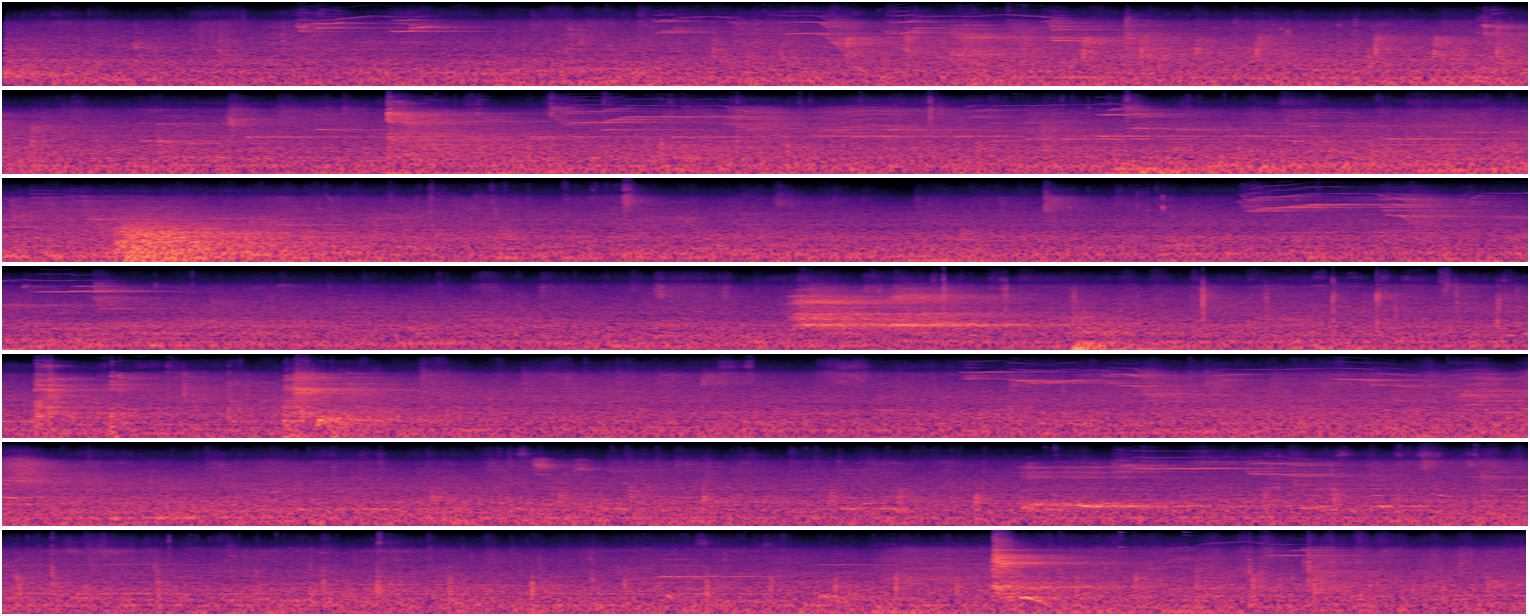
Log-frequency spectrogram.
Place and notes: Central Area, Cluj-Napoca, Rumänien - Cluj, orthodox Cathedral
Inside the orthodoy cathedral. The sounds of the queeking wooden doors, steps and coughing of visitors in the wide open stone hall and on the wooden steps, a mysterical melody, later in the background the sound of a religious ceremony choir coming from the caverns of the building.
international city scapes - topographic field recordings and social ambiences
